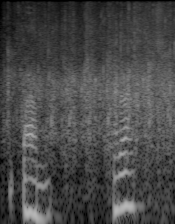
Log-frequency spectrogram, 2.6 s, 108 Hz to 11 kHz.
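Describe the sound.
An audience applauds a speaker's mention of 30 years together with his wife, 25 of them married. The clapping is a steady, dense wash that lasts throughout, while a voice briefly rises over it twice.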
